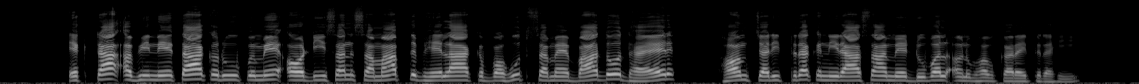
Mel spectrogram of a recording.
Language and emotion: Maithili, sad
